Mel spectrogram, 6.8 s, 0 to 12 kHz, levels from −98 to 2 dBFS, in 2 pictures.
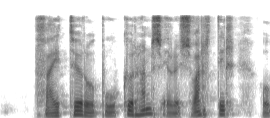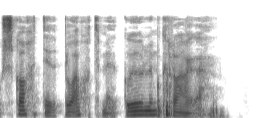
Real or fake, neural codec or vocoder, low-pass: fake; codec, 16 kHz, 4 kbps, FreqCodec, larger model; 7.2 kHz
